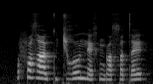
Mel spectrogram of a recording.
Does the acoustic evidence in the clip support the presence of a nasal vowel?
no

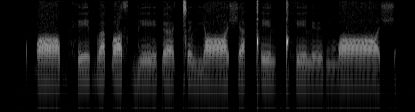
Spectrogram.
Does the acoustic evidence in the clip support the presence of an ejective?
no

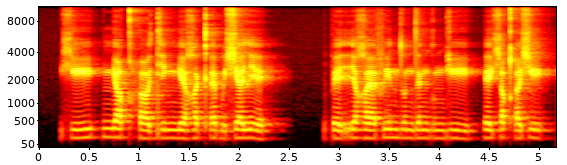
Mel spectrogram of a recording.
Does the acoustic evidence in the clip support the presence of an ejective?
yes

